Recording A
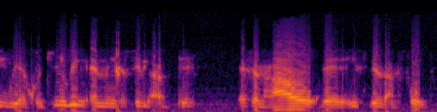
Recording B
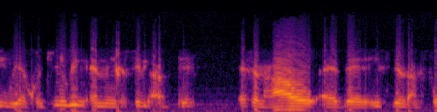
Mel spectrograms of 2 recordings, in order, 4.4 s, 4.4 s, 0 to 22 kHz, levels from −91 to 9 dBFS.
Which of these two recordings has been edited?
A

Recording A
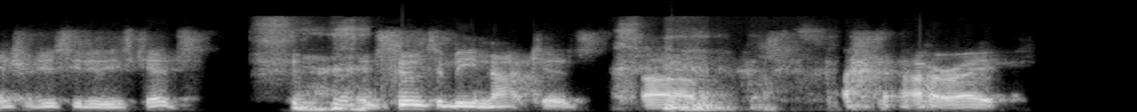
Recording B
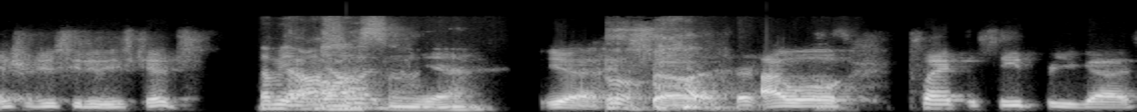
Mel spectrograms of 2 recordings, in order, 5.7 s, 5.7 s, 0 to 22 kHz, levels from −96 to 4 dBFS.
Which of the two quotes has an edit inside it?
B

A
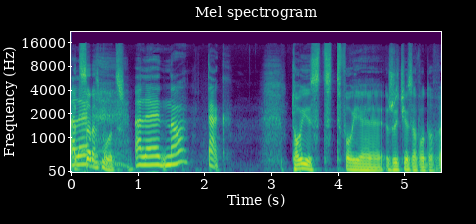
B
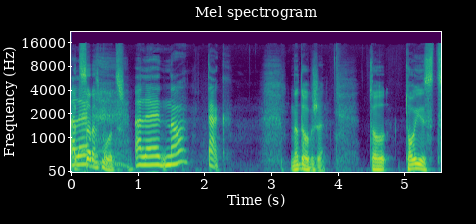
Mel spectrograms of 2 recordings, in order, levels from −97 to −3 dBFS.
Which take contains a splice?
A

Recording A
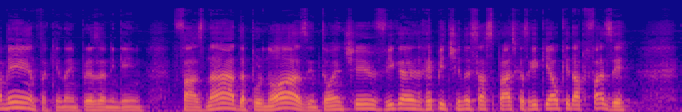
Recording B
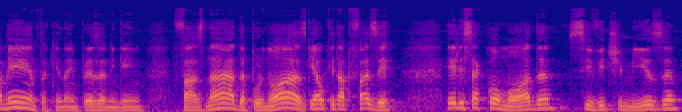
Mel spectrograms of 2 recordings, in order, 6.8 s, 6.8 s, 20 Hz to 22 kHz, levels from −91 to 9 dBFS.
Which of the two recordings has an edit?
B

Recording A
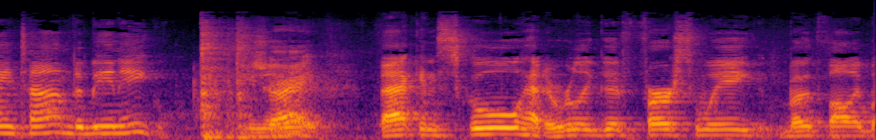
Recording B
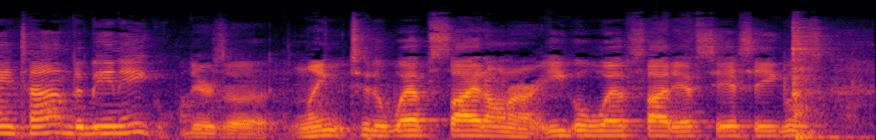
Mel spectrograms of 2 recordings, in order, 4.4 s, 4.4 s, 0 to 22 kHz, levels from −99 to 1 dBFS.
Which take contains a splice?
B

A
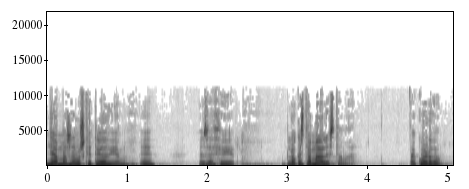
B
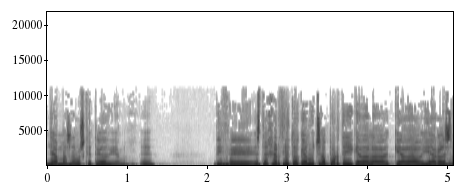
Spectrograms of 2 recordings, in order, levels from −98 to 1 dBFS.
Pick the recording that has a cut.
A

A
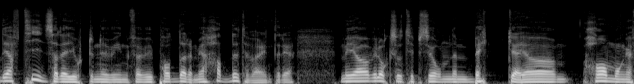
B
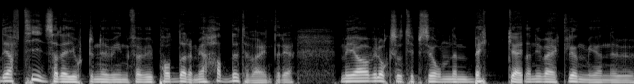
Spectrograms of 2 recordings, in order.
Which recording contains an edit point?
B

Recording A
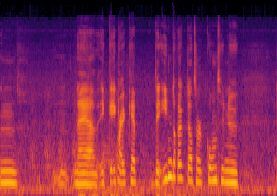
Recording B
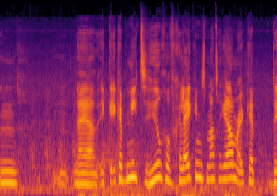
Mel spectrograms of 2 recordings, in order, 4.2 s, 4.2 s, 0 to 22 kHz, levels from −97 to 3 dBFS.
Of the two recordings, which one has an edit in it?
A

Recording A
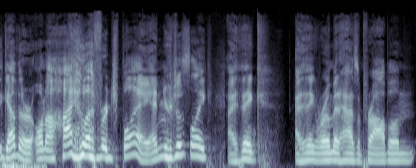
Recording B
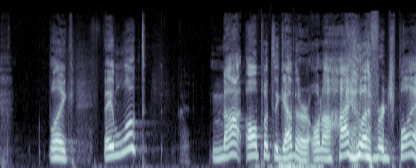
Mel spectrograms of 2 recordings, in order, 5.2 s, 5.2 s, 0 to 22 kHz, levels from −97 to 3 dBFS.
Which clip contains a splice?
A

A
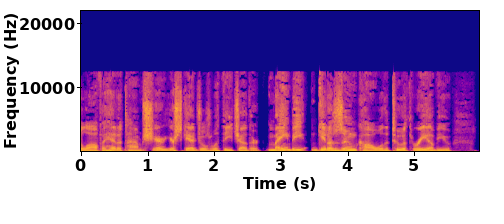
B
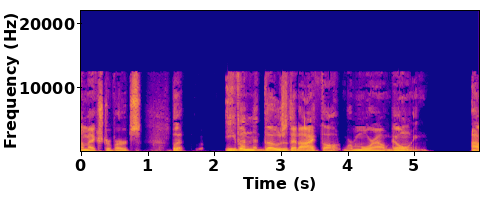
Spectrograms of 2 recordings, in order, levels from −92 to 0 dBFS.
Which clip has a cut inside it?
B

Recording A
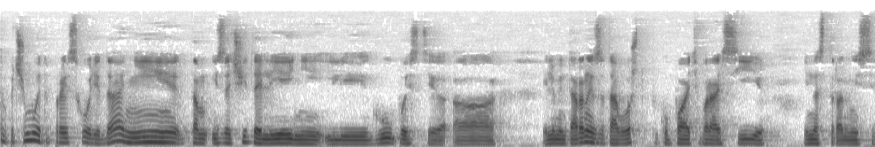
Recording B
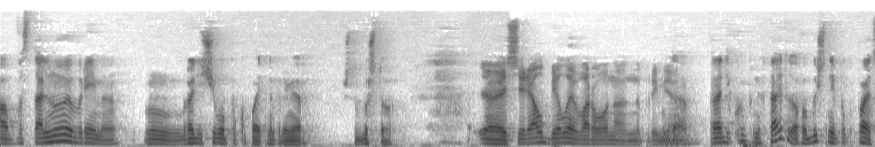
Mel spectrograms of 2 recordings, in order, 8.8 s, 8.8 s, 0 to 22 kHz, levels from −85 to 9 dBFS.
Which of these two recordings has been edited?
B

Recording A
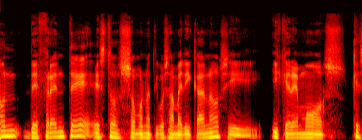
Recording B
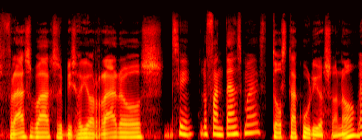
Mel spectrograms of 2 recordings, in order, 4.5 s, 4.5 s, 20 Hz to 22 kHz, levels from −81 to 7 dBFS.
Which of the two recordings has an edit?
B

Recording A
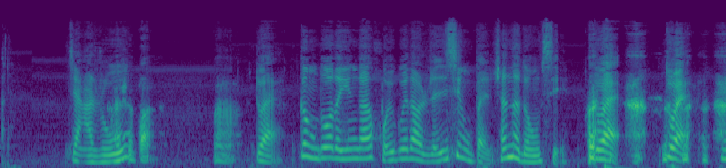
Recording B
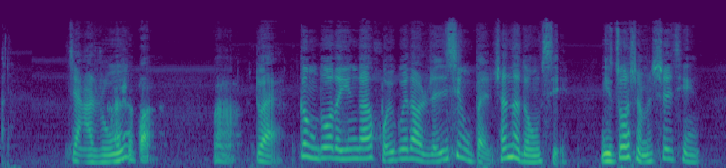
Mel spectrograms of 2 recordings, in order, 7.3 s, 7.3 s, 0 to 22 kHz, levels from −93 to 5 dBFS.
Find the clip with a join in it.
A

